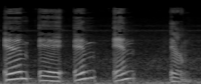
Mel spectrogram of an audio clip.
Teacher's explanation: L'air rencontre un obstacle total dans la bouche, mais échappe librement par le nez. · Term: sonantes nasales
